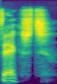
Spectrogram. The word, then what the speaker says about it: FiXT: Fixed, pronounced fixed.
